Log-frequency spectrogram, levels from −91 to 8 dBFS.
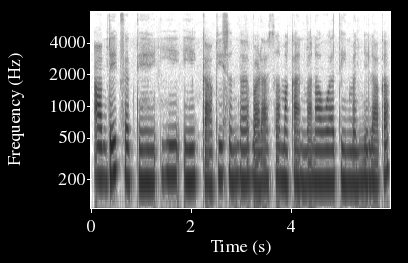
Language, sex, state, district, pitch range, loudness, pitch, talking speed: Hindi, female, Punjab, Fazilka, 190-210 Hz, -17 LUFS, 195 Hz, 160 wpm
